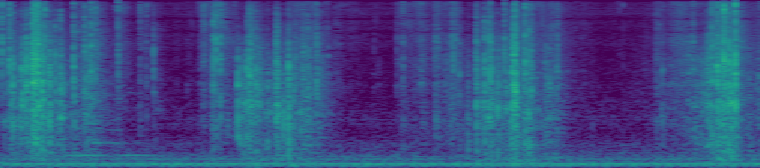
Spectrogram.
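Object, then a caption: Thick paper notebook. Fingers flip the pages of a thick paper notebook lying open, turning them from one side to the other. Each turn gives a bright, crinkly paper rustle in separate bursts, with a faint steady low hum underneath.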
